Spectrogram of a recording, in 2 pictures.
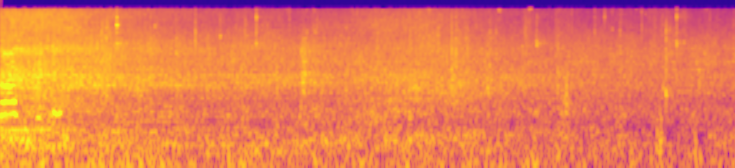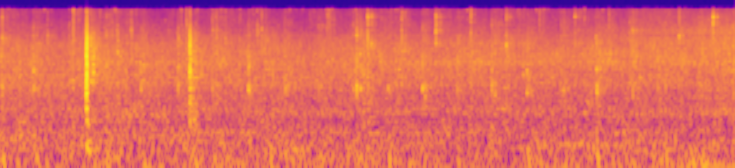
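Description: Traffic rumbles on the street.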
